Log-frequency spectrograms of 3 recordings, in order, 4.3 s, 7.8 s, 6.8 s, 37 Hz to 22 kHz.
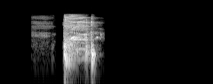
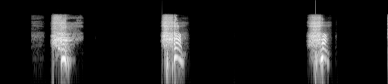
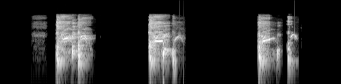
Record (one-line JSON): {"cough_length": "4.3 s", "cough_amplitude": 29192, "cough_signal_mean_std_ratio": 0.29, "exhalation_length": "7.8 s", "exhalation_amplitude": 29192, "exhalation_signal_mean_std_ratio": 0.3, "three_cough_length": "6.8 s", "three_cough_amplitude": 30043, "three_cough_signal_mean_std_ratio": 0.38, "survey_phase": "beta (2021-08-13 to 2022-03-07)", "age": "45-64", "gender": "Female", "wearing_mask": "No", "symptom_diarrhoea": true, "symptom_fatigue": true, "symptom_fever_high_temperature": true, "symptom_headache": true, "symptom_change_to_sense_of_smell_or_taste": true, "symptom_onset": "5 days", "smoker_status": "Never smoked", "respiratory_condition_asthma": false, "respiratory_condition_other": false, "recruitment_source": "Test and Trace", "submission_delay": "2 days", "covid_test_result": "Positive", "covid_test_method": "RT-qPCR", "covid_ct_value": 35.1, "covid_ct_gene": "N gene"}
